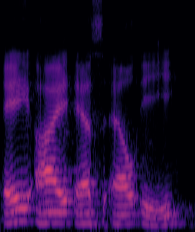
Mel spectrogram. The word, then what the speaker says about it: aisle: go the word Isle a-i-s-l-e has three silent letters a-s-n-e there is no common English word that has four silent letters the word aisle has three silent letters a-s and E there is no common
